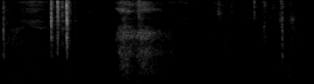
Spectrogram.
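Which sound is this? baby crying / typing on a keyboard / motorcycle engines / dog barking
typing on a keyboard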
